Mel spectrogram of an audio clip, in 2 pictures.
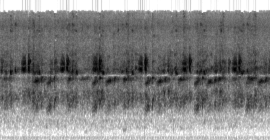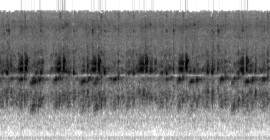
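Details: Frogs croaking in a pond: a dense chorus of raspy, pulsing croaks in the upper-middle range, repeating roughly twice a second, overlapping callers with a steady high trilling tone running underneath throughout.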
